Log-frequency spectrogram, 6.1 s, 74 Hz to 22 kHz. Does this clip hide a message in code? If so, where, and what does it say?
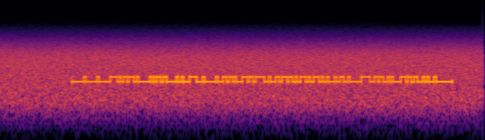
Yes: RTTY (45.45 baud, 170 Hz shift) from 0.9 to 5.7 s, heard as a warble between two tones, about 880 Hz centre, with radio static. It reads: SV9UG TU AA2TLX CQ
